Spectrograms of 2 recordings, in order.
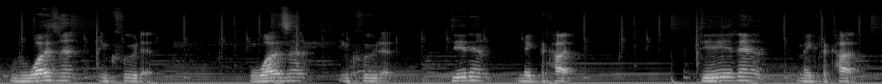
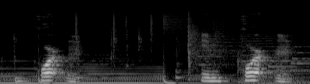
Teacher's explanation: create a small burst of air by closing your vocal cords and then quickly releasing them again. This creates a distinct pop sound, like a small cough or the sound that we hear between the syllables when we say, uh-oh, uh-oh, uh-oh. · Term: glottal T sound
